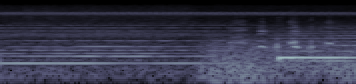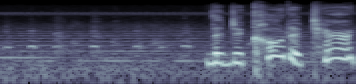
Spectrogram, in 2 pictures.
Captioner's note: chickens clucking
